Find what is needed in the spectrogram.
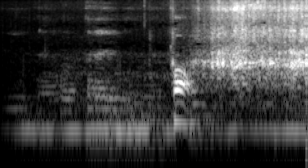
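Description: Brass cartridge cases being swished by hand in a bowl of soapy water, a soft rustling from a little past halfway, over a steady low hum. A brief voice sound comes just before the rustling.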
